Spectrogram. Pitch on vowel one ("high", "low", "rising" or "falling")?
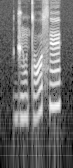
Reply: low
